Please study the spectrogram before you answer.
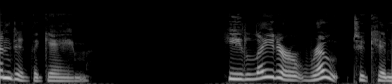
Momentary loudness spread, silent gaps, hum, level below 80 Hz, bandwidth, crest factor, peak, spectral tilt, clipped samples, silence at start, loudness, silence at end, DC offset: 14 LU; 1.34-1.70 s; none; -68 dBFS; 11.5 kHz; 16 dB; -12 dBFS; -6 dB/octave; under 0.1%; 0 s; -28 LUFS; 0 s; under 0.1%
